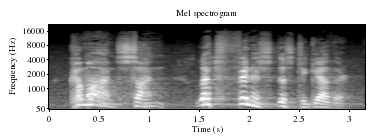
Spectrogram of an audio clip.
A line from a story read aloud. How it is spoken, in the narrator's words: in a voice choked with emotion, he whispered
